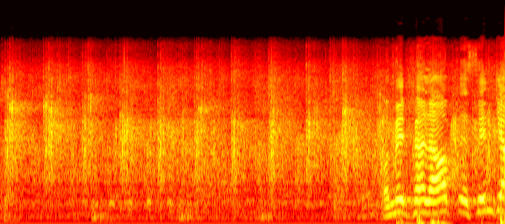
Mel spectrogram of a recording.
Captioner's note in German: Beifall bei der SPD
